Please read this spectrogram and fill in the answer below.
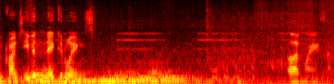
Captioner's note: car beeping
